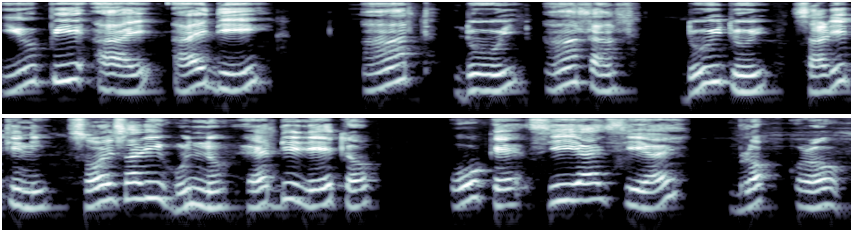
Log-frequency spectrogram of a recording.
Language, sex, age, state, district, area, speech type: Assamese, male, 60+, Assam, Dibrugarh, rural, read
